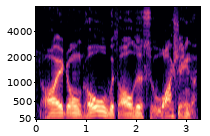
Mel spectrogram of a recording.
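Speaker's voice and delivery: low, slow grumble; grumbling Eeyore. A narrator's reading. Eeyore objects to all this washing, in a low, slow grumble. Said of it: "grumbled Eeyore".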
